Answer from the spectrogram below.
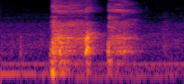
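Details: Cough while sick at school: two harsh cough bursts over a low steady hum; speaker reports being sick, throwing up.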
